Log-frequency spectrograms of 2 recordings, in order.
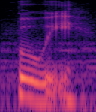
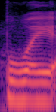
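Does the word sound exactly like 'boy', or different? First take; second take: different; like boy. First: The word sounds different from 'boy'. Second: The word sounds exactly like 'boy'. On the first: This is how it is said where the speaker is from. "where I'm from, it's buoy" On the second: This is how the game character says it. "he's pronouncing that boy"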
